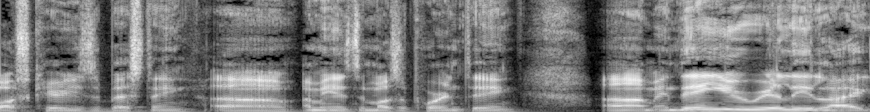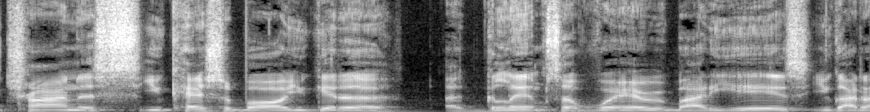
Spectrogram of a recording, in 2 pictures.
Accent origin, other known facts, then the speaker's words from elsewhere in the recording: California, United States; growing up in the Bay, I've been, you know, being able to witness it for a while.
